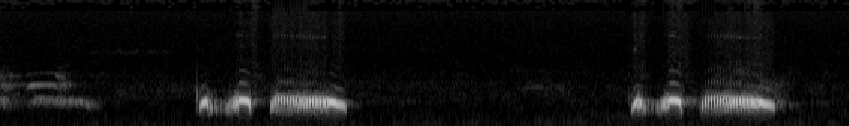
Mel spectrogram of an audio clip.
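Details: Spotted dove decoy bird cooing to provoke other doves into calling quickly: a soft low coo, then two phrases about three seconds apart, each two short hooked notes followed by a longer buzzy held note that drops at the end; otherwise quiet.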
